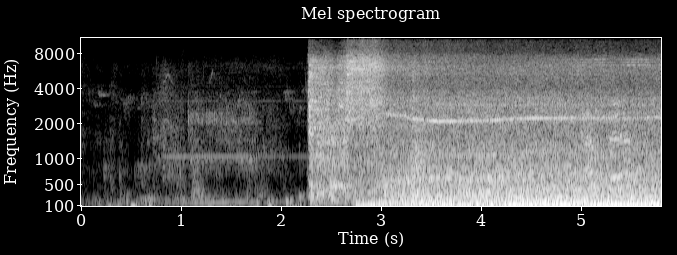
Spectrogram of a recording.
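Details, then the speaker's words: 1996 Chevy K1500 Silverado right after replacing the worn-out original starter: short crank, engine catches at once and settles into a steady even idle; normal cranking and start. "yeah guys how you change the starter that sounds that sounded really good"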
